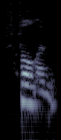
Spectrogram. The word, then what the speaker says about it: Fulham: At least they'll pronounce them all right, though, over there, because Tony Khan will tell them. It's Fulham.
